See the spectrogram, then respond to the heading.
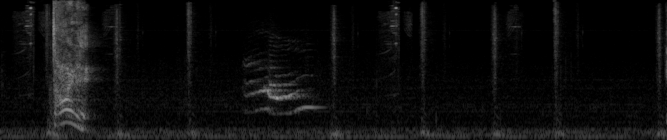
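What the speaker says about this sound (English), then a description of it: "That cat must be hiding inside." A cat in RoboCop: Rogue City gives two distinct meows, a loud one near the start and a softer one a couple of seconds later, separated by scattered light thumps over a low background hum.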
